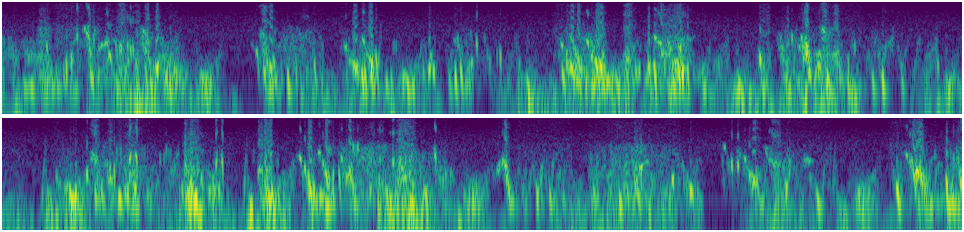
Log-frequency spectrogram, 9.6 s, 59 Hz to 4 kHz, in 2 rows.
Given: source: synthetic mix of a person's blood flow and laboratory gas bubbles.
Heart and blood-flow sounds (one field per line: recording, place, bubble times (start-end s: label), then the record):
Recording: Doppler ultrasound of blood flow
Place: precordium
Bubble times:
0.00-0.95 s: bubbles
1.22-1.61 s: bubbles
1.69-2.54 s: bubbles
2.76-3.62 s: bubbles
3.75-4.56 s: bubbles
5.04-5.95 s: bubbles
6.05-6.23 s: bubbles
6.25-7.08 s: bubbles
7.25-7.66 s: bubbles
7.71-8.32 s: bubbles
8.39-8.96 s: bubbles
9.23-9.61 s: bubbles
From the record:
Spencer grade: 4 (maximum detectable bubble signal sounding continuously throughout systole and diastole of every cardiac period, and overriding the amplitude of the normal cardiac signals)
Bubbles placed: only in the low amplitude regions of the cardiac cycle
